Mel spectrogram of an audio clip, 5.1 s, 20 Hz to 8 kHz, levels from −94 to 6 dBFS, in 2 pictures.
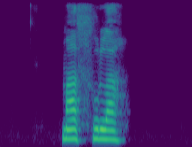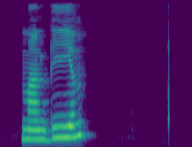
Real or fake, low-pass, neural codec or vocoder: fake; 7.2 kHz; codec, 16 kHz, 4 kbps, X-Codec, HuBERT features, trained on balanced general audio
